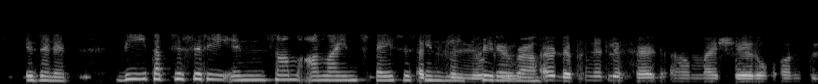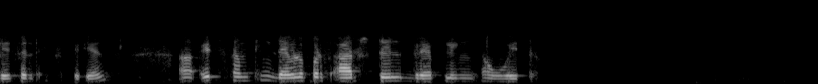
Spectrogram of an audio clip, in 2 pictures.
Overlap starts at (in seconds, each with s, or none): 4.2 s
